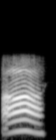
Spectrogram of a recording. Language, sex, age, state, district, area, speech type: Assamese, female, 30-45, Assam, Nalbari, rural, conversation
